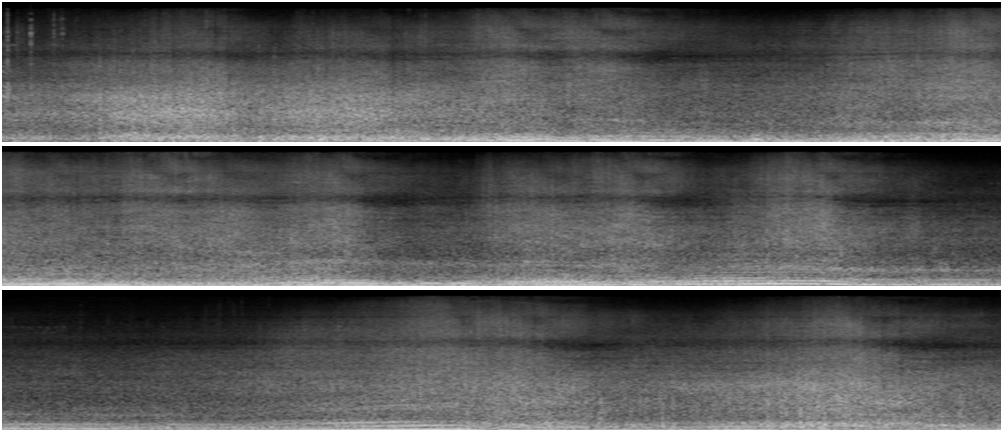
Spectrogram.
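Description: Race-convoy motorcycles and cars passing close by one after another, engine notes swelling and falling away with each pass.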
